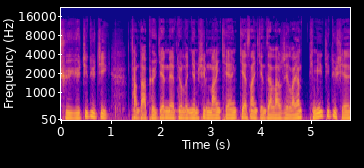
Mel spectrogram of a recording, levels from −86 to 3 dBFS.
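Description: No technical faults are audible anywhere in the audio.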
